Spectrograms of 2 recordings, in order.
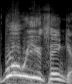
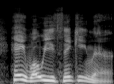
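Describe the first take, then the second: First: Very high, loud exasperated yell; mock outburst. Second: Higher-pitched but casual, gentle challenge; restrained reproach. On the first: Coach showing how he didn't scold the student, mock-outraged. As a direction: exaggerate an outraged scolding, pitched way up. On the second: Retold or imitated. Coach showing how he really asked the student, restrained. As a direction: ask it lightly, without yelling. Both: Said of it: "I didn't say it like that".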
